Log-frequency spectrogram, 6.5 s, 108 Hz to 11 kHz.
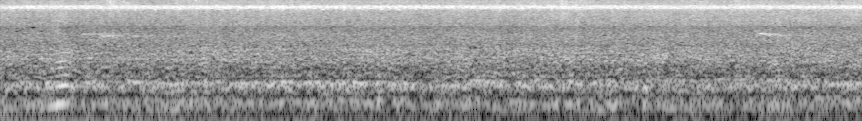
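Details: Continuous colony drone from a 2017 honey bee nuc, recorded 19 September 2018: thick, level buzzing with low resonant bands, and one small rise in loudness near the start.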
